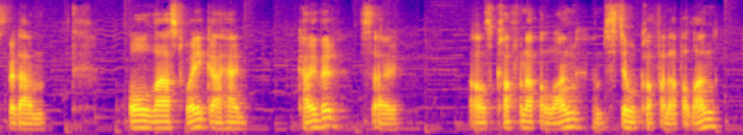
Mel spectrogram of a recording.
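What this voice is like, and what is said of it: Croaky, hoarse voice. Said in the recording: “I don't know if you can hear it in my voice ... just got this annoying cough and a croaky voice. So sounding a bit like a frog.”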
